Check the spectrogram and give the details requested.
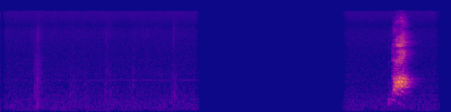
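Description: Near-silence with a faint brief catch, then one short sharp burst; an isolated hiccup in a quiet room.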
